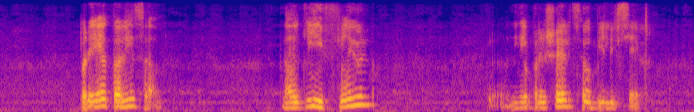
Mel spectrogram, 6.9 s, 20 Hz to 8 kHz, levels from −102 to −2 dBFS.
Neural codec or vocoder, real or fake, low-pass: codec, 24 kHz, 1.5 kbps, HILCodec; fake; 7.2 kHz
